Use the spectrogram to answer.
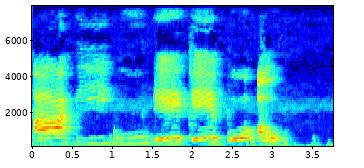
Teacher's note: जिसके उच्चारण में ह्रस्व से दुगुना समय लगे, यानी इससे ज्यादा समय लगे, उसे हम दीर्घ स्वर कहते हैं। जैसे ये 7 होते हैं। · आ बोलने में समय लग रहा है, औ बोलने में समय लग रहा है, ए बोलने में समय लग रहा है। तो ये जो है दीर्घ से ह्रस्व से दीर्घ में ज्यादा समय लगता है, इसे हम दीर्घ स्वर कहते हैं।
